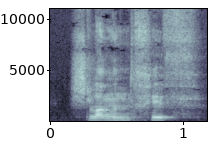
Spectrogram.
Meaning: snake venom (poison that a serpent administers through its fangs)
- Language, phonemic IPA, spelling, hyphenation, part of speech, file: Dutch, /ˈslɑ.ŋə(n)ˌɣɪf/, slangengif, slan‧gen‧gif, noun, Nl-slangengif.ogg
